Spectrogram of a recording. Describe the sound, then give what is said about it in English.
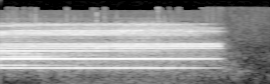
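A clothes dryer buzzer sounds in one long, steady, harsh electronic tone with several bright harmonics, holding for about two seconds before cutting off abruptly into quiet background hiss. “I think that was a dryer going off.”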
